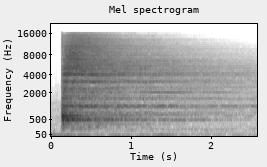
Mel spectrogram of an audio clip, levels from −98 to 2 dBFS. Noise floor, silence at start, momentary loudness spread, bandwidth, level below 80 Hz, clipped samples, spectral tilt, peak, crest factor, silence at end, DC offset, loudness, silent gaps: -49 dBFS; 0.1 s; 24 LU; 16 kHz; -62 dBFS; under 0.1%; 1.5 dB/octave; -6 dBFS; 22 dB; 0 s; under 0.1%; -24 LUFS; none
